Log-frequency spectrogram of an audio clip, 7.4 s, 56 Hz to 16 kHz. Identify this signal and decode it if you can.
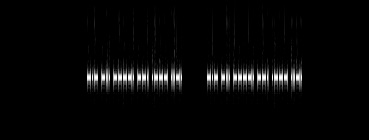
Morse code, heard as a keyed tone, about 51 wpm, 700 Hz. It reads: KD9GJF KD9GJF
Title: USA Call Signs - 6 Characters - Repeated 2x - 50wpm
